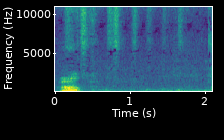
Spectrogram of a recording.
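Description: Faint short strokes of a red Sharpie felt-tip marker drawing small dashes on paper, after a single spoken word.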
